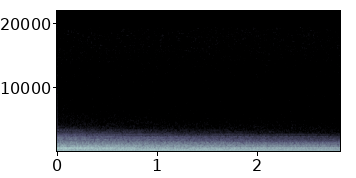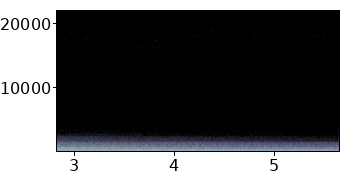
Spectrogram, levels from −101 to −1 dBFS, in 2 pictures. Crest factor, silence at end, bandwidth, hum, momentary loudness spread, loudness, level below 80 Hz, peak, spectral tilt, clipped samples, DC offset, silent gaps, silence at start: 14 dB; 0 s; 2.8 kHz; none; 12 LU; -35 LUFS; -40 dBFS; -18 dBFS; -12.5 dB/octave; under 0.1%; under 0.1%; none; 0 s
